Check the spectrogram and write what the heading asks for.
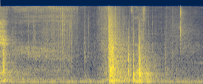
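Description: Hard clamshell saddlebag on a Harley-Davidson Low Rider ST being worked on its quick-release latch: one sharp thunk about two seconds in, then a couple of lighter knocks.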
